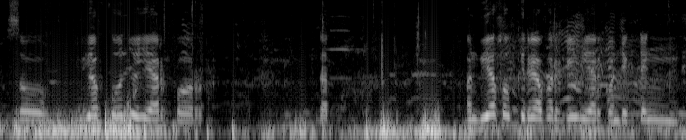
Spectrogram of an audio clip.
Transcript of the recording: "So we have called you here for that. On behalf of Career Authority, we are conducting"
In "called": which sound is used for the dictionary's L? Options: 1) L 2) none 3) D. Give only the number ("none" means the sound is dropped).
1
